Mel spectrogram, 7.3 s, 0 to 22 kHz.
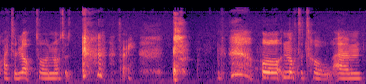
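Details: Stuttering (stammer) in a young woman of nearly 20 who has stammered for about 20 years; worse under stress, with long blocks, though she says she is unusually fluent on camera.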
